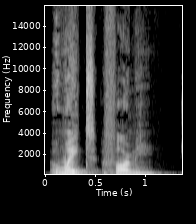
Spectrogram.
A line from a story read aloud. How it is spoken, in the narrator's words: told curtly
